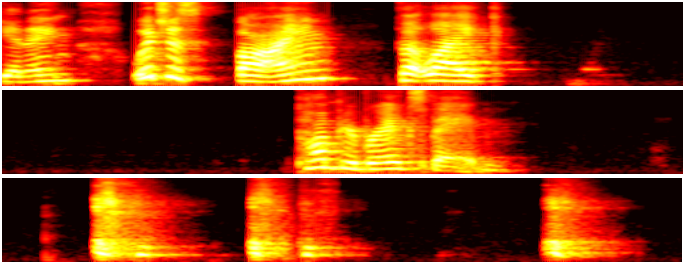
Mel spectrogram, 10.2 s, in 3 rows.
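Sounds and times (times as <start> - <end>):
speech: 0.0 - 2.6, 4.9 - 6.0, 7.3 - 8.3
person sneezing: 7.3 - 8.6, 9.5 - 10.0.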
